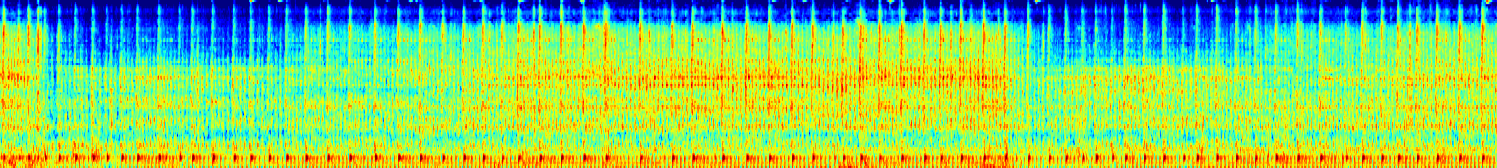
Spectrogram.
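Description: A dirt bike engine chugs steadily up close.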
